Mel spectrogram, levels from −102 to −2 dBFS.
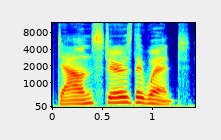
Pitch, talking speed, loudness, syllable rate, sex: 175 Hz, 125 wpm, -14 LUFS, 2.9 syllables/s, female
